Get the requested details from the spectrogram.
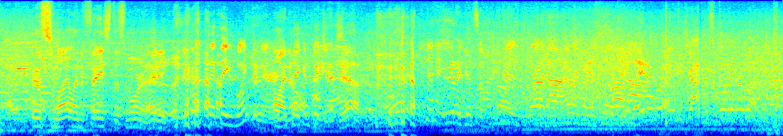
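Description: A middle-aged man talks and laughs close by.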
